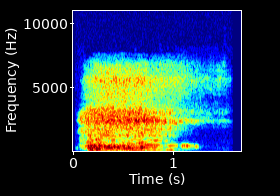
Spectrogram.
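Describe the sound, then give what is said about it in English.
A deep inhale through one nostril during an alternate-nostril breathing exercise: one soft, airy breath with a gentle hiss, lasting well over a second and fading out. No voices are heard. “So just seal off your nostril, take a deep breath in.”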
